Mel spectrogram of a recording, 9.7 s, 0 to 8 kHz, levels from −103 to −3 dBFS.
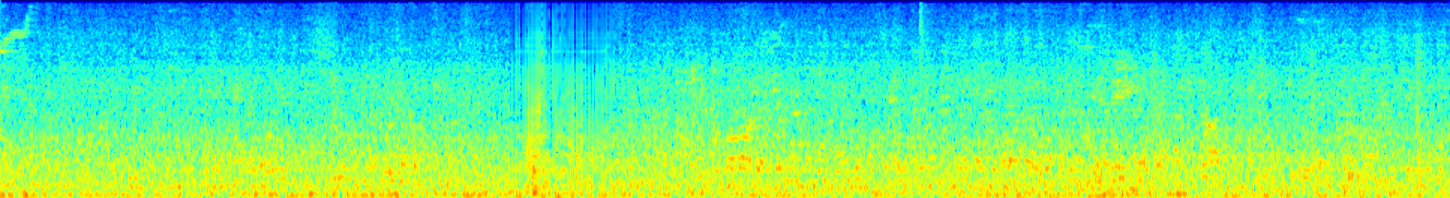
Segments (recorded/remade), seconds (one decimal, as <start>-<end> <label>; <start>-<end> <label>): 0.0-3.4 recorded; 3.4-4.1 remade; 4.1-9.7 recorded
